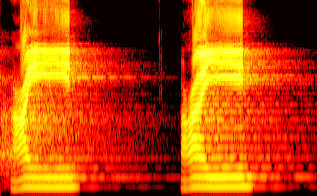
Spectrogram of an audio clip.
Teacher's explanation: عین کی ادائیگی کے لیے گلے کا درمیانی حصہ استعمال ہوگا،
